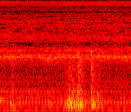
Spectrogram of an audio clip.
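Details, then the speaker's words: Nebulizer treatment for a baby boy with croup cough, after a doctor visit; steady mechanical hum and hiss of the running nebulizer, with brief louder bumps of movement. "बाकी से फर्क जो है सबसे ज्यादा nebula egestion से पड़ा था ये देखो ऐसे हां"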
